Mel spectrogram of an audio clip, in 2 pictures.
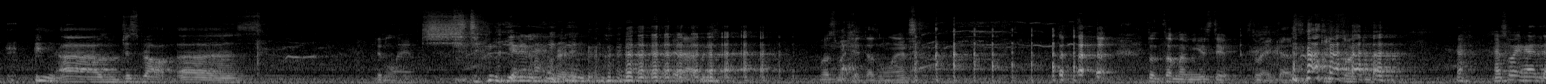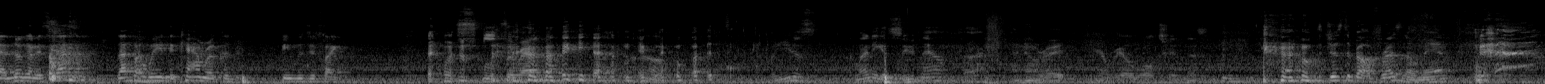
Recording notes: recorded in the one & only Spokeasy Public House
